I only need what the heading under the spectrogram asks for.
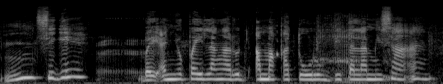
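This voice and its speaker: An actress playing a polite young woman serving drinks in a radio comedy, coaxing and unhurried. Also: fairly high pitch, a little hiss or hum, natural voice. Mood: gentle. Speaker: bar server. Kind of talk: radio comedy drama acting.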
